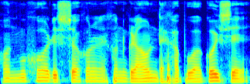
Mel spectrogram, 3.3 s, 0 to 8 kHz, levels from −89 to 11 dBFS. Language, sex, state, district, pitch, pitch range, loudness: Assamese, male, Assam, Sonitpur, 110 Hz, 105-115 Hz, -19 LUFS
